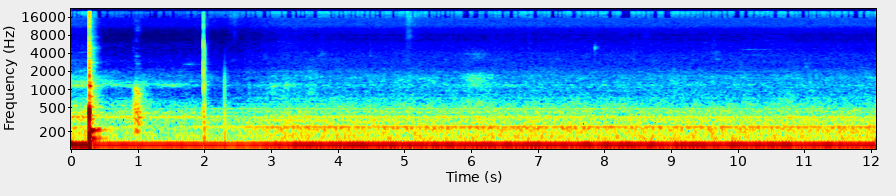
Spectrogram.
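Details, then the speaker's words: 52-inch CEC (Commander Electric Corp) Hugger ceiling fan on low speed; the bearings were oiled and no longer grind. A quiet, steady hum with a constant whir; whirring noise. "As you can hear, it already has like a whirring sound."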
